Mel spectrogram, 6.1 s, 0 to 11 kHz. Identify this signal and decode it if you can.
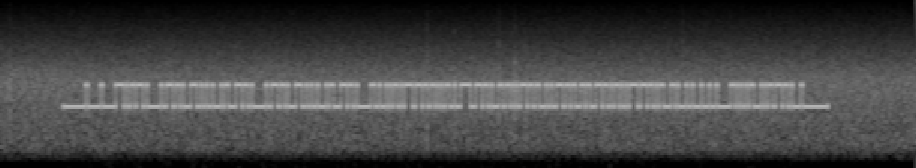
RTTY (75 baud, 850 Hz shift), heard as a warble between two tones, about 1700 Hz centre, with radio static. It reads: AGN? AGN? PSE RPT UR CALL DE BG1RBS K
